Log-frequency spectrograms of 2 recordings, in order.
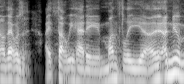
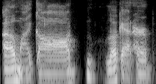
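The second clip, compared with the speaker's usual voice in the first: put-on low Valley Girl vocal fry; 7 semitones lower, 7 dB quieter, slower than usual. Shown as a demonstration. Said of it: "a little vocal fry".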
